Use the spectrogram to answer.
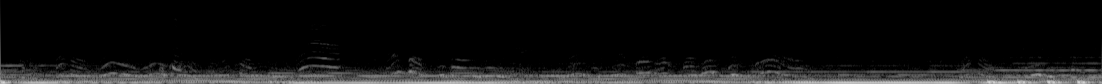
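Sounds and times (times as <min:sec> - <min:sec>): soft ambient music: 0:00.0 - 0:11.0
baby squeaks: 0:03.0 - 0:03.4
baby squealing: 0:03.0 - 0:03.4.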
